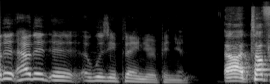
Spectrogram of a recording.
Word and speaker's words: Awuzie: How do you pronounce it? Awuzie. And now to see that the defense was the X factor in this game. How did he play, by the way, Joe? How did Awuzie play, in your opinion?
